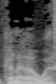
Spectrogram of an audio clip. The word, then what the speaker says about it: Kanagawa: Una gran ola de cara Kanagawa, si se pronuncia así. – Kanagawa, sí.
